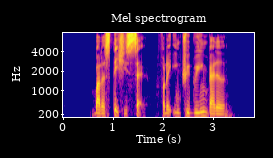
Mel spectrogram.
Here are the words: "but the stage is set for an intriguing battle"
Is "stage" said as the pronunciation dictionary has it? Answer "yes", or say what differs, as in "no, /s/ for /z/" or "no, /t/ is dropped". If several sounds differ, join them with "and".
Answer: no, /tʃ/ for /dʒ/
